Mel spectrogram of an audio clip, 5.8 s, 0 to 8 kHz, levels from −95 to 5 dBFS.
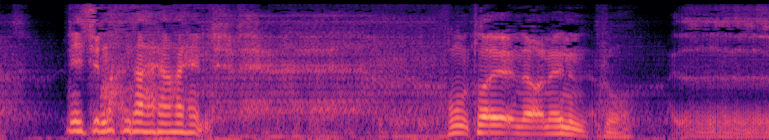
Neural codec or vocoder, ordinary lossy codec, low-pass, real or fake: autoencoder, 22.05 kHz, a latent of 192 numbers a frame, VITS, trained on many speakers; MP3, 32 kbps; 7.2 kHz; fake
